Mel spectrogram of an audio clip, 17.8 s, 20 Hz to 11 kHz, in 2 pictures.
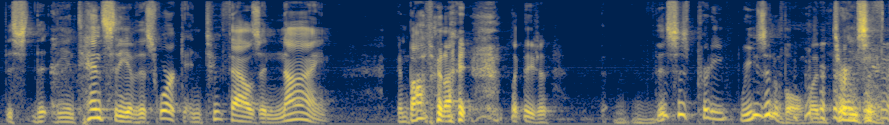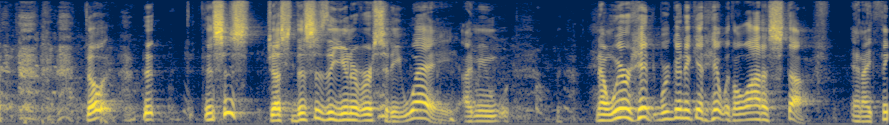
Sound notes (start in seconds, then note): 7.8 laughing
